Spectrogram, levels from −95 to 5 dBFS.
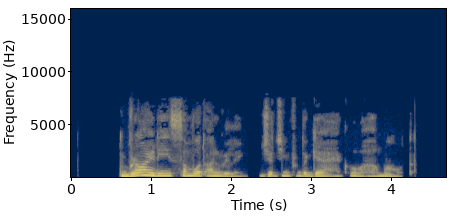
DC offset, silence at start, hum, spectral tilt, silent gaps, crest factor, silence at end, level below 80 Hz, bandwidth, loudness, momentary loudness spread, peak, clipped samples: under 0.1%; 0.6 s; none; -7.5 dB/octave; 2.23-2.36 s; 16 dB; 0.55 s; -54 dBFS; 7.8 kHz; -17 LUFS; 13 LU; -2 dBFS; under 0.1%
